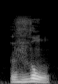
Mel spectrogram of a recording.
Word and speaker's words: vont: Ils, elles vont. Ils vont. Elles vont. Okay, remember, final T not pronounced, so you get this ON nasal here.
